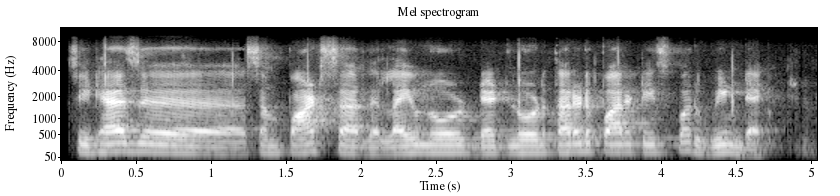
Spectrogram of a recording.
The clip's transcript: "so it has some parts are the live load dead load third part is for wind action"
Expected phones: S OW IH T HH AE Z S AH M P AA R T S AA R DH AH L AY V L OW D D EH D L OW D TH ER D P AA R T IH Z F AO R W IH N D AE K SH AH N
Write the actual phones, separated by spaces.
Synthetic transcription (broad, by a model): S OW IH T HH AE Z S AH M P AA R T S AA R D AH L AY V L OW D D EH D L OW D T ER D P AA R T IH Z F AO R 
